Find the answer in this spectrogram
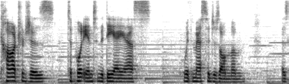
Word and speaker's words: DS: Is the DAS reacting? So, okay, so I guess we're supposed to pronounce it DAS and not DAS.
